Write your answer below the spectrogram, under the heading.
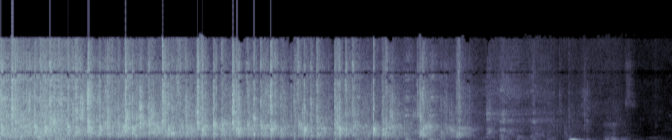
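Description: Sustained applause from a roomful of people, dense and steady for several seconds before thinning out, with a few scattered claps and a brief murmur as it fades.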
